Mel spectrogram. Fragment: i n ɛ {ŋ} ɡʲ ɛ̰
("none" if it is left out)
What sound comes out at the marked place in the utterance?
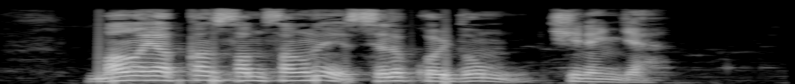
ŋ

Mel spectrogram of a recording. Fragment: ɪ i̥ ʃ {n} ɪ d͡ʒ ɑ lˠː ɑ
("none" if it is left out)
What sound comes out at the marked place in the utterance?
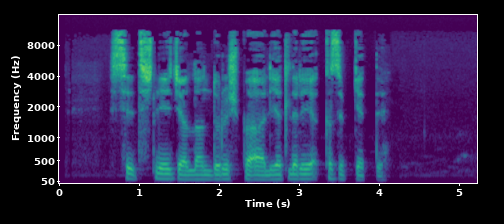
n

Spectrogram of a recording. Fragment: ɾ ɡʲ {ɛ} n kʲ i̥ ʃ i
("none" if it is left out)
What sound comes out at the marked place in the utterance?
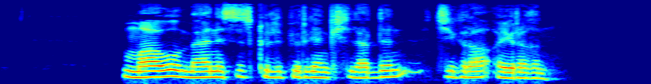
ɛ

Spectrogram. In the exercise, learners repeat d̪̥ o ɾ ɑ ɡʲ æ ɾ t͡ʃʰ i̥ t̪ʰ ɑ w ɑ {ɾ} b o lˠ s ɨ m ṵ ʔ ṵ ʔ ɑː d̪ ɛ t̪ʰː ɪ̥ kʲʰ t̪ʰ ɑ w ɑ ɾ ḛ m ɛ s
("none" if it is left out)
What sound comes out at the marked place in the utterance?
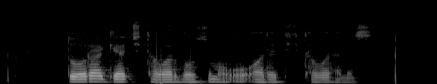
ɾ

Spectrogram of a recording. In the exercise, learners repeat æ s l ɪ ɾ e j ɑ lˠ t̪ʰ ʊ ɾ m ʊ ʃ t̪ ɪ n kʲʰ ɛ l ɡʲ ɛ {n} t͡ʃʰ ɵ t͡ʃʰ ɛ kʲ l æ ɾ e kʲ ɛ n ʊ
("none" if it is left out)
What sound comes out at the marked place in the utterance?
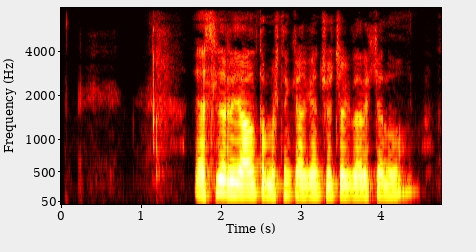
n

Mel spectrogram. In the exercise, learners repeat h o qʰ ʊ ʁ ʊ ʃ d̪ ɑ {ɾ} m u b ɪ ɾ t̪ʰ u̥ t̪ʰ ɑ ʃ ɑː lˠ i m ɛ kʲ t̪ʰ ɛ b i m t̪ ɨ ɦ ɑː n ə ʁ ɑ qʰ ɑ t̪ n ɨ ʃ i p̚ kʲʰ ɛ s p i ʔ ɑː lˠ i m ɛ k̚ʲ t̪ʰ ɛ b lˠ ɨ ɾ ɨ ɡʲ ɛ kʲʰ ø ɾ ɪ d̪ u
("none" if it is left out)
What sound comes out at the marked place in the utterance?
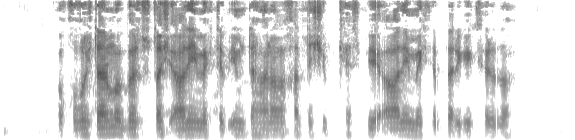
ɾ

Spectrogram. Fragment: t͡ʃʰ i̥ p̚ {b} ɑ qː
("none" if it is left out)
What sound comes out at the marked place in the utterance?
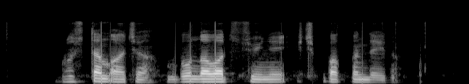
b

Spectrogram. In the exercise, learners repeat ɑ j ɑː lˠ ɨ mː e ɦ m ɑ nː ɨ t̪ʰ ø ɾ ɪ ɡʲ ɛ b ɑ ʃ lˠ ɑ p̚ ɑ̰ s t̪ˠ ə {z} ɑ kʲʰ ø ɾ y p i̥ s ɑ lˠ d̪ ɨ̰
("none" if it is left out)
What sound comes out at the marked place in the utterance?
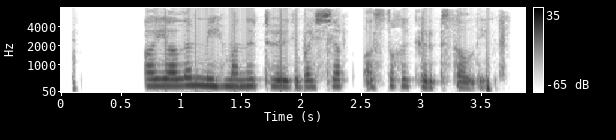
ʁ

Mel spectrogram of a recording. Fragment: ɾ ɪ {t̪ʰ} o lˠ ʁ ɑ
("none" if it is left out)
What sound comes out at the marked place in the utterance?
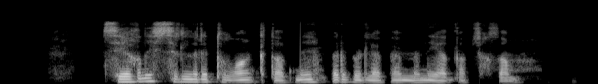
t̪ʰ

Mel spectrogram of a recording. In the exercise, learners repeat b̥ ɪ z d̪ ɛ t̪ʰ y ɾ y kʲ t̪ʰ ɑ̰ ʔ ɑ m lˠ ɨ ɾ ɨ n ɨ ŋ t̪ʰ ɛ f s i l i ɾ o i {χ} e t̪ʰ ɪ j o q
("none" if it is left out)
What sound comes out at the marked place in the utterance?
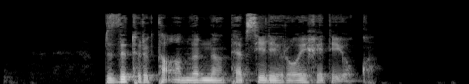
χ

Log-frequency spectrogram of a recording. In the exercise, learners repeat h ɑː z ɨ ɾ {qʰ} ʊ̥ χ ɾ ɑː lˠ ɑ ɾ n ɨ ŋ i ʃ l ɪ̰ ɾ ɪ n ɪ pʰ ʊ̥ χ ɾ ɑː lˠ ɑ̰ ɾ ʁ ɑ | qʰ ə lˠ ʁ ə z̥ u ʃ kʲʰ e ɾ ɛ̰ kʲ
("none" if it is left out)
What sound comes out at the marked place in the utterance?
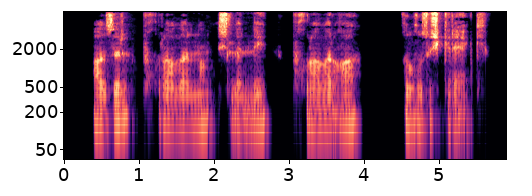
pʰ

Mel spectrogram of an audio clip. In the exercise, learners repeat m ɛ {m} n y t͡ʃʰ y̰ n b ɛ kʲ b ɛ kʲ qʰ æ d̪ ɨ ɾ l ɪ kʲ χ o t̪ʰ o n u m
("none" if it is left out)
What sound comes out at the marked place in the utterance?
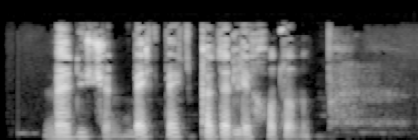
none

